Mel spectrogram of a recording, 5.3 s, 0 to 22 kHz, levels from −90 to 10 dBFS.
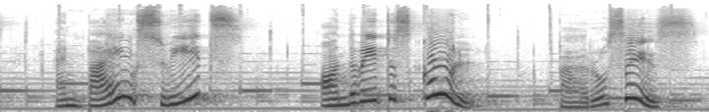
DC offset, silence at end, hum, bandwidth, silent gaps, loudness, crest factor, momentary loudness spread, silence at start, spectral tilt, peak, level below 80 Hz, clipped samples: under 0.1%; 0.05 s; none; 19 kHz; none; -17 LUFS; 12 dB; 21 LU; 0 s; -4 dB/octave; -6 dBFS; -52 dBFS; under 0.1%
